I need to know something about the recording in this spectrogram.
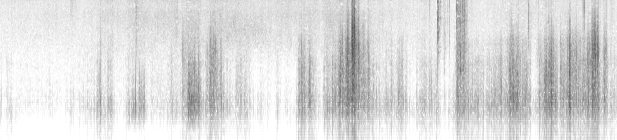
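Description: Hand trigger-spray bottle squeezed over and over, giving an irregular run of short, faint hisses, about two or three a second.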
